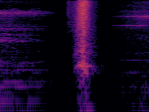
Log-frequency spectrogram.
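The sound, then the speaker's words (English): A single quick whoosh of a crossbow arrow flying through the air, swelling and fading in under half a second, set between stretches of low background ambience. “I have a crossbow strapped to my back and plenty of arrows for both of us.”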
